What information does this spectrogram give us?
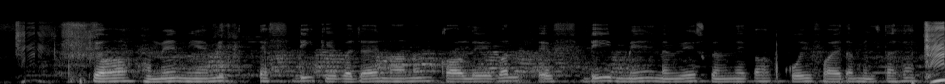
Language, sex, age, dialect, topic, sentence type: Hindi, male, 18-24, Hindustani Malvi Khadi Boli, banking, question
